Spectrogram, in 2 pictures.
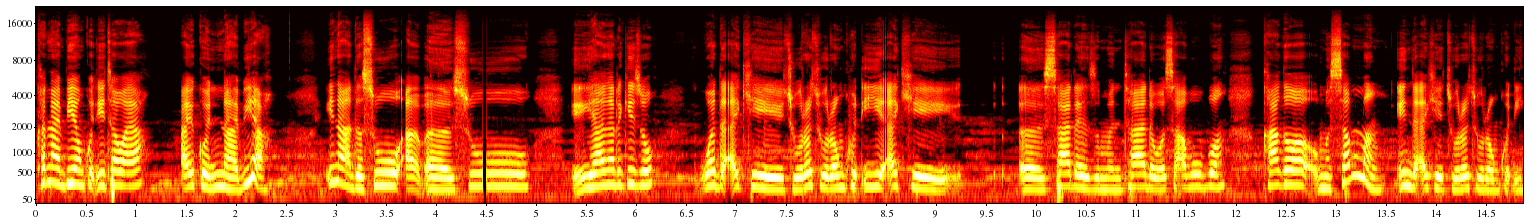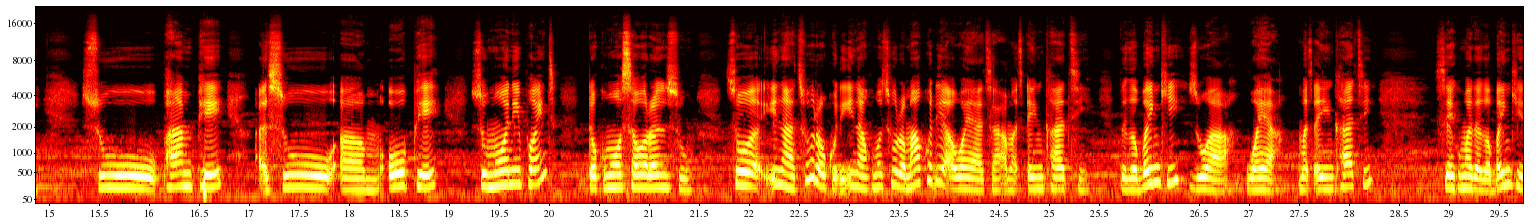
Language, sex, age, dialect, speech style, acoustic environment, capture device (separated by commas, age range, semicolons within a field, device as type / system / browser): Hausa, female, 25-34, Nigeria - Kano, tired; excited, music; appliances, desktop / Linux / Chrome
